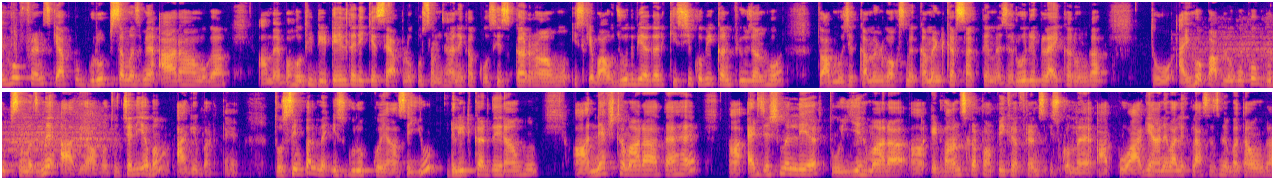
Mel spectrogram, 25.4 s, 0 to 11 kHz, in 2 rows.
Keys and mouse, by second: 16.0-19.5 drag.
